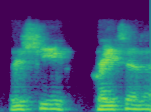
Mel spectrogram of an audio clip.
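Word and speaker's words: Ritchey–Chrétien: This was taken with an RC, Rishi Creighton, I think is the way it's pronounced, telescope.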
